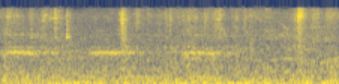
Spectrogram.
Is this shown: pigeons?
yes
